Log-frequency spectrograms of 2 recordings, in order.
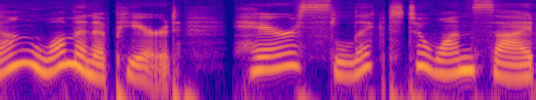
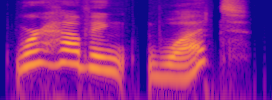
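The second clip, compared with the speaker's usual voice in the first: higher, louder startled question; shocked exclamation; 6 semitones higher, 3 dB louder than usual. A narrator's reading. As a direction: blurt it out in disbelief. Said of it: "Patrick exclaimed".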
